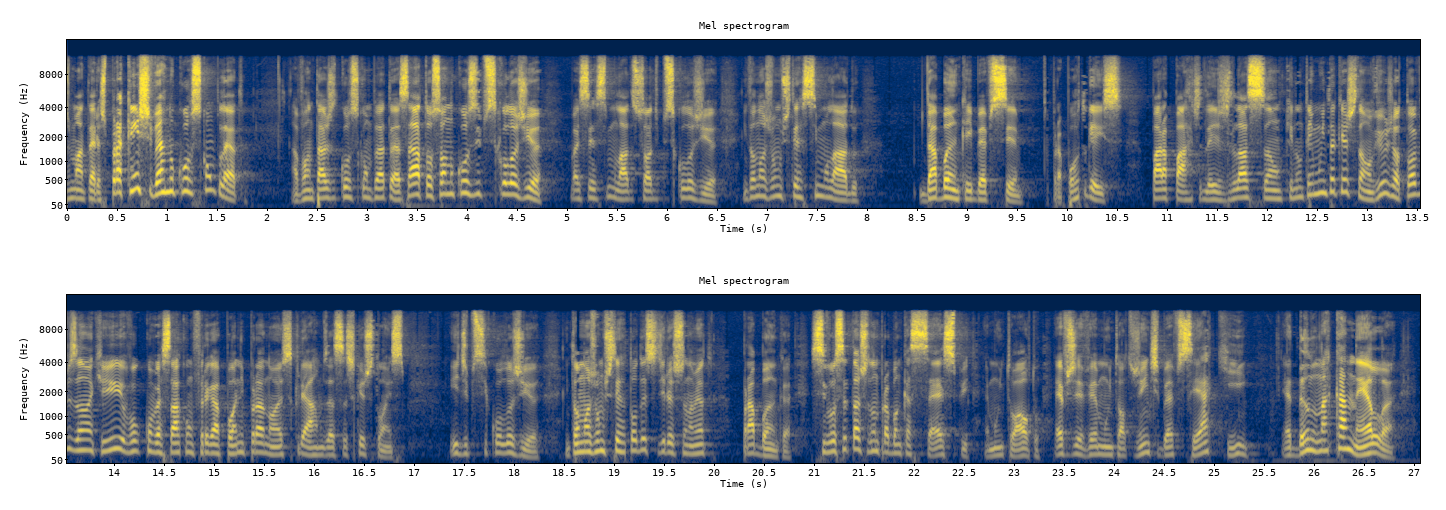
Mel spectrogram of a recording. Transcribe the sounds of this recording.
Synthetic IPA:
ʒmat̪ɛɾiɐspɾɐkẽj̃ɪʃt͡ʃivɛɾnʊkuɾsʊ̥kõmplɛt̪ʊ̥ | ɐ̰vɐ̃nt̪aʒẽd̪ʊkuɾsʊ̥kõplɛt̪ʊɛɛsɐat̪osɔnʊkuɾs̬ʊd͡ʒɪpi̥si̥koloʒiɐ | vajseɾsimulad̪ʊsɔd͡ʒɪpi̥si̥koloʒiɐ | ẽt̪ɐ̃w̃nɔzvɐ̃mʊst̪eɾsimulad̪ʊ | d̪ɐbɐ̃kɐibeɛfi̥sḛ | pɾɐ̰poɾt̪uɡejs | paɾɐpaɾt͡ʃɪd̪ɐleʒizlasɐ̃w̃kɪnɐ̃t̪ẽj̃mũj̃t̪ɐkeʃt̪ɐ̃w̃viwʒat̪owavizɐ̃ndʊakiewvowkõveɾsaɾkõfɾeɡapɐ̃nɪpɾɐnɔskɾiaɾmʊzɛsɐskeʃt̪õj̃s | ɪd͡ʒɪpsi̥koloʒiɐ̰ | ẽt̪ɐ̃w̃nɔzvɐ̃mʊst̪eɾt̪od̪ʊesɪd͡ʒiɾesionamẽnt̪ʊ̥ | pɾɐbɐ̃ŋkɐ | sɪvoset̪aɪʃt̪ud̪ɐ̃d̪ʊpɾɐbɐ̃kɐsɛspɪɛmũj̃t̪ʊawt̪ʊɛfiʒeveɛmũj̃t̪ʊawt̪ʊʒẽnt͡ʃɪbeɛfi̥seɛakʰi | ɛd̪ɐ̃d̪ʊnɐkanɛlɐ̰

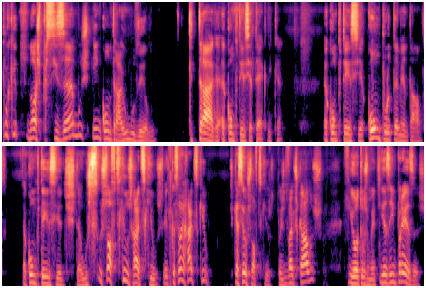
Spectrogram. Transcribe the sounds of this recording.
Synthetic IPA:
puɾkɨnɔʃpɾɨsizɐmuʃẽŋkõnt̪ɾaɾumuðelˠu | kɨt̪ɾaɣɐʔɐkõmpt̪ẽsjɐt̪ɛ̰knikɐː | kõmpɨ̥t̪ẽsjɐkõmpuɾt̪ɐmẽnt̪a̰lˠ | ɐkõmpt̪ẽsjɐd̪ʒɨʃt̪ɐ̃w̃uʃuʃsɔft̪ʃkilˠʃʁajd̪ʃkilˠʃɐiðukɐsɐ̃w̃ɛʁajd̪ʃkilˠ | ʃkɛseɾuʃsɔft̪ʃkilˠʃd̪ɨpojzẽt̪vajbuʃkalˠuʃ | ẽj̃ot̪ɾuʒmumẽnt̪uʃiɐzẽmpɾezɐʃ

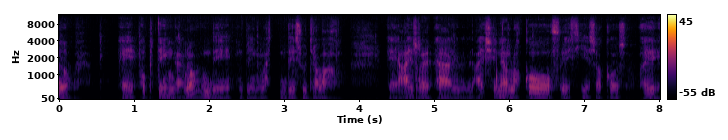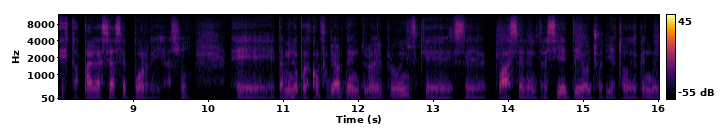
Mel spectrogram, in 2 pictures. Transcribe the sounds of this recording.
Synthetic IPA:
ðo | eoβt̪eŋɡano̞ðed̪enwed̪esut̪ɾaβaxo̥ | ea̰lreala̰lʃe̞naɾlo̞skofɾesiesoskosoeest̪ospaɣasːeasepo̞ɾðiasiet̪ambje̞nlopwe̞ekoɱfunaɾðe̞nt̪ɾoð̞e̞lpluinskeseβaːseɾent̪ɾesjet̪eo̞t͡ʃo̞ðiast̪o̞ðoðe̞pe̞nd̪e

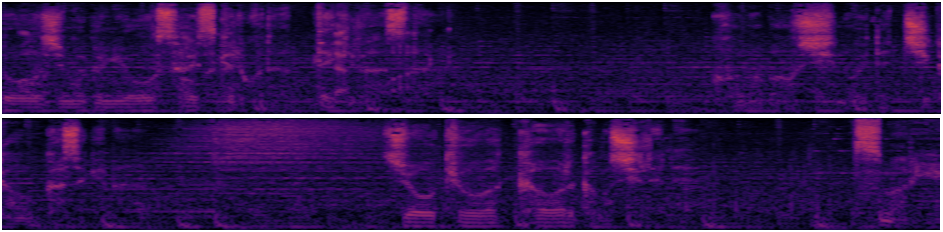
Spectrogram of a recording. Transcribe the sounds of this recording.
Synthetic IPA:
d̥̪oːʑimakɯ̟ɲʲioːsait͡sɨ̥ke̞ɾɯko̞t̪o̞ɡad̪e̞kʲiɾɯ̟hãzɨd̪a | kʰo̞no̞baoɕino̞it̪e̞d͡ʑikãɰ̃okʰḁse̞ɡe̞na | d͡ʑo̞ːkʲo̞ːβakʰaβaɾɯ̟kamo̞ɕiɾe̞ne | t͡sɨmaɾʲi

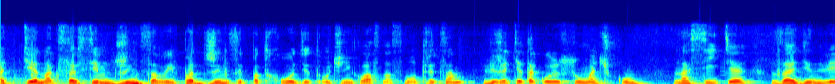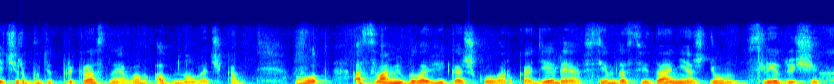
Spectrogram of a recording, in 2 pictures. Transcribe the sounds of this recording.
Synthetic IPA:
ɐtʲːe̞nəksɐfsʲe̞mʐɨnsəvɨjpɐd͡ʐʐɨnsɨpɐt̪xo̞dʲɪt̪o̞̰t͡ɕɪnʲklˠasnəsmo̞t̪ɾʲɪt̪səvʲɪʐɨtʲɪt̪ɐkujʊsumɐt͡ɕkʊ | nɐsʲitʲezɐɐdʲinvʲet͡ɕɪrbudʲɪt̪̚pɾʲɪkɾasnəjəvamɐ̰bno̞vɐt͡ɕkə | vo̞t̪ | ɐ̰svamʲɪbɨlˠavʲikɐjʂko̞lˠəɾʊkɐdʲelʲɪjəfsʲe̞md̪əsvʲɪd̪anʲɪjəʐdʲo̞msʲlʲe̞d̪ʊjʉɕːɪx

